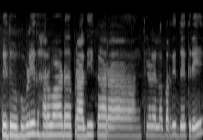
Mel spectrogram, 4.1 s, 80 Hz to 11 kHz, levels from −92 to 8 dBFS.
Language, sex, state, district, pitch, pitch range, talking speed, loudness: Kannada, female, Karnataka, Dharwad, 215 Hz, 200-220 Hz, 120 wpm, -21 LUFS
